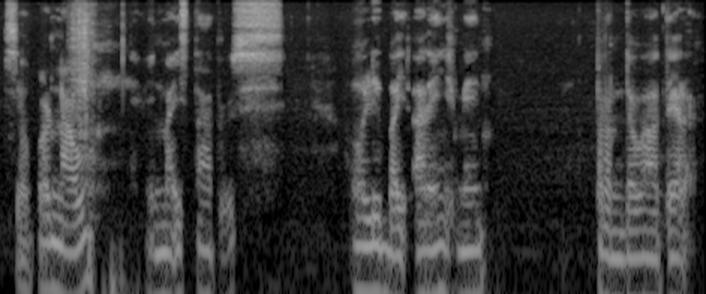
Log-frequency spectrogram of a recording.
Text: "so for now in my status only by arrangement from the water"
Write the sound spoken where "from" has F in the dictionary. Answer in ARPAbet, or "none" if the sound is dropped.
P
